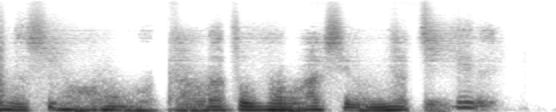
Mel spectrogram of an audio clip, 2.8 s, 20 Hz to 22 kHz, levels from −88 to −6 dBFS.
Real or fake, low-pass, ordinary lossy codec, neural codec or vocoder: fake; none; none; codec, 44.1 kHz, 0.9 kbps, DAC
